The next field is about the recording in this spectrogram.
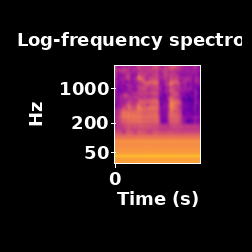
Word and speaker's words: Minerva: It's apparently pronounced the same way that Minerva is pronounced from Roman mythology.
